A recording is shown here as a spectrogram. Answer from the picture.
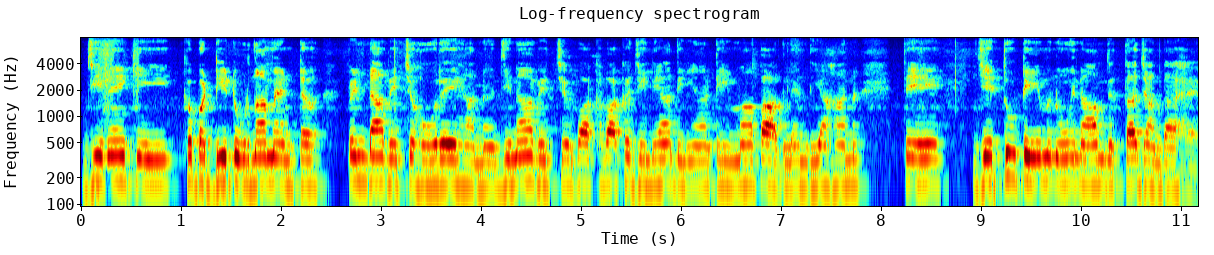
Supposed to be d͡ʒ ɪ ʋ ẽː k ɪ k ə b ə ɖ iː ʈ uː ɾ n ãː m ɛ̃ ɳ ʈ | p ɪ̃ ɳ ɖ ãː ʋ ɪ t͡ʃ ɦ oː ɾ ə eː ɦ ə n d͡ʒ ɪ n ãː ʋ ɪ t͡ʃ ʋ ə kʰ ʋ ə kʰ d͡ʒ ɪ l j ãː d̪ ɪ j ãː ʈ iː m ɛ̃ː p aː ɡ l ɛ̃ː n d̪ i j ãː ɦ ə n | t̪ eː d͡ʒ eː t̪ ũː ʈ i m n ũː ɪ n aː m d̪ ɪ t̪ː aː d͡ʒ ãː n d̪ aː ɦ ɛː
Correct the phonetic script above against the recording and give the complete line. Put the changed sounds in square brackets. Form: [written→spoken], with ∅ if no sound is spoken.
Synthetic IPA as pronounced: d͡ʒ ɪ ʋ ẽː k ɪ k ə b ə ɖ iː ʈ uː ɾ n [ãː→aː] m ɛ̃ ɳ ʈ | p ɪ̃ ɳ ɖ ãː ʋ ɪ t͡ʃ ɦ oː ɾ ə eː ɦ ə n d͡ʒ ɪ n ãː ʋ ɪ t͡ʃ ʋ ə kʰ ʋ ə kʰ d͡ʒ ɪ l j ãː d̪ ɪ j ãː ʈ iː m [ɛ̃ː→ãː] p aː ɡ l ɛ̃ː n d̪ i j ãː ɦ ə n | t̪ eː d͡ʒ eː t̪ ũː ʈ [i→iː] m n ũː ɪ n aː m d̪ ɪ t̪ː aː d͡ʒ ãː n d̪ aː ɦ ɛː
